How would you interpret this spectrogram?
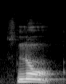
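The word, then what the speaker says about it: snow: जैसे एस एन ओ डब्ल्यू इसमें डब्ल्यू अंत में है लेकिन डब्ल्यू का उच्चारण नहीं होता है। इसीलिए यहां पर हम उसको अंत में ओ ही मानेंगे। उसका उच्चारण ओ करेंगे। स्नो विंडो हम सब जानते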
